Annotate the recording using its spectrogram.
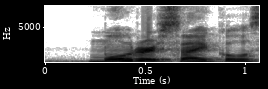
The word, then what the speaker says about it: motorcycle: Motorcycle significa motocicleta. La pronunciación fonética es un poco extensa, pero sería la siguiente. M-O-U, mou, M-O-U-D-R-S-A-I-K-O-L. Como lo dije, es un poco extensa. Pero escucha, motorcycle.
